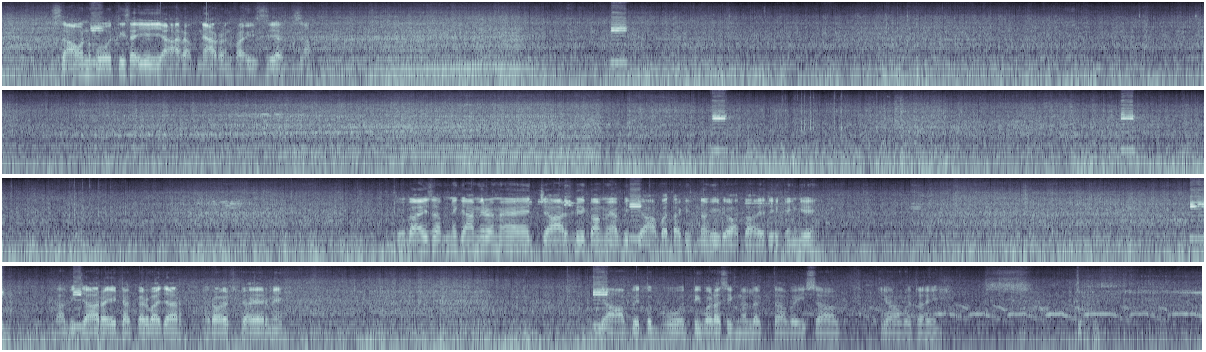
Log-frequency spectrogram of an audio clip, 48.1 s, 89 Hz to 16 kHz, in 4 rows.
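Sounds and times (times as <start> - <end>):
motorcycle engine accelerating: 0.0 - 28.0, 32.3 - 38.2
wind rumble on microphone: 0.0 - 48.0
horn toots: 0.8 - 1.2, 6.0 - 6.4, 19.1 - 19.4, 23.2 - 23.5, 35.8 - 37.0, 41.9 - 42.3.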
